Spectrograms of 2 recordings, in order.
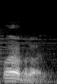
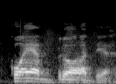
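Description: First: The words are run together loosely and casually. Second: The words are articulated cleanly and carefully. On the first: It sounds natural and real. The speaker calls it right. "Deixa sujar. ... Deixa a dicção falhar pra ficar mais natural" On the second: It sounds rehearsed and artificial. The speaker calls it wrong. "Não é qual é, brother"

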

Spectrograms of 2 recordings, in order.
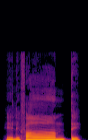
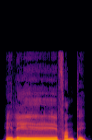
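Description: First: The stress is on the third syllable. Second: The stress is on the second syllable. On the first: "Cualquier nativo te dirá que la tercera opción" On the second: "alargando mucho cada una de las sílabas"

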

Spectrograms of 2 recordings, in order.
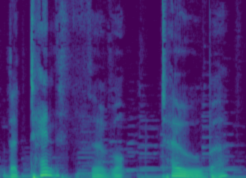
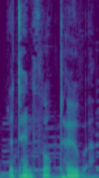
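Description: First: The phrase is said slowly. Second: The phrase is said fast. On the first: "所以慢嘅，听一次。" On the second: "快嘅咧"

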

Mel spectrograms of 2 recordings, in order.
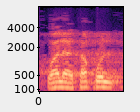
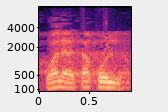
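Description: No difference in how they are said.

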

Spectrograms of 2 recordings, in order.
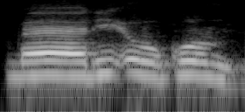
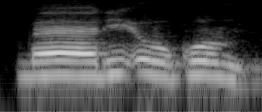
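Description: First: The hamza carries a full i vowel. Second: The hamza carries a full i vowel.

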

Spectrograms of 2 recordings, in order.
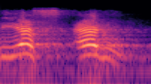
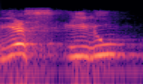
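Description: First: The middle vowel is an open 'a'. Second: The middle vowel is not an open 'a'. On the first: The speaker calls it right. "نقول يسأل" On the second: The speaker calls it wrong. "لا نقول يسئل"

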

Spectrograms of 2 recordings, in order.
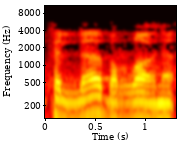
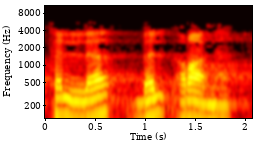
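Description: First: The l merges into the following r sound. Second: The l is clear, with a brief stop after it. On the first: This is the majority reading. "فالجمهور يقرأون كلا بران" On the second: This is the reading of one particular reciter. "وأما العاصم فإنه يقرأها"

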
